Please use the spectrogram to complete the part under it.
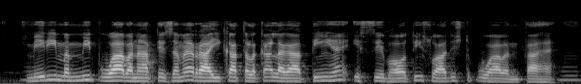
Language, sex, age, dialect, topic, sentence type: Hindi, male, 41-45, Kanauji Braj Bhasha, agriculture, statement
